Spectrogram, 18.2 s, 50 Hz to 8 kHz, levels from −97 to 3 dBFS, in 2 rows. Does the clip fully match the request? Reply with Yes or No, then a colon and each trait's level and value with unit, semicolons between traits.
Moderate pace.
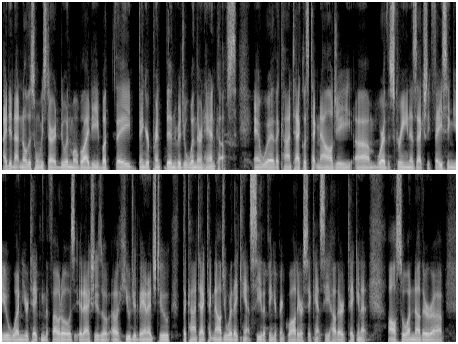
No: fast, 225 wpm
